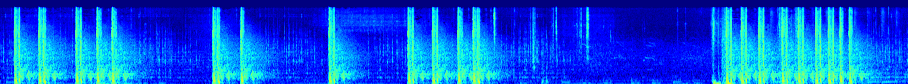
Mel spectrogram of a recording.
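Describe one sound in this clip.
A rifle fires in short bursts of loud shots that echo away.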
